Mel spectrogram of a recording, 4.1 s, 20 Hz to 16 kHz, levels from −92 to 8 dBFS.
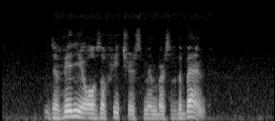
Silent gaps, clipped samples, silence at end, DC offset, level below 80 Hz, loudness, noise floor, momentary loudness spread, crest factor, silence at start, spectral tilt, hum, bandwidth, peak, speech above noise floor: none; under 0.1%; 1.05 s; under 0.1%; -58 dBFS; -22 LUFS; -62 dBFS; 12 LU; 16 dB; 0.7 s; -10 dB/octave; none; 5.6 kHz; -6 dBFS; 41 dB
